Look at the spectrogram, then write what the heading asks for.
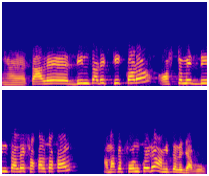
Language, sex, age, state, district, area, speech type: Bengali, female, 30-45, West Bengal, Alipurduar, rural, conversation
